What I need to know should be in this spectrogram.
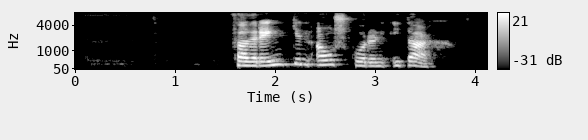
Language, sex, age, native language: Icelandic, female, 40-49, Icelandic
